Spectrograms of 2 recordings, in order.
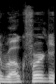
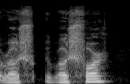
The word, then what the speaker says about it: Rochefort: Comte de Rochefort. We would say Roquefort in America, like the cheese, but in the movie and in the book, they keep pronouncing it Rochefort.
